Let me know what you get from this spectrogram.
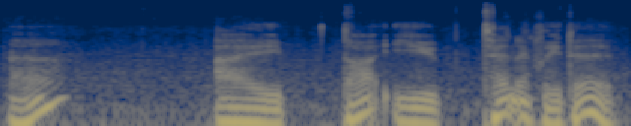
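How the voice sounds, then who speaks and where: Man as teenage boy protagonist, very low voice, hesitant, casual, visual novel dialogue. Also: animated, measured pace, dark tone, dull audio, slight background noise. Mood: casual, unsure. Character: ordinary, awkward teenage schoolboy protagonist.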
